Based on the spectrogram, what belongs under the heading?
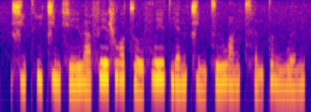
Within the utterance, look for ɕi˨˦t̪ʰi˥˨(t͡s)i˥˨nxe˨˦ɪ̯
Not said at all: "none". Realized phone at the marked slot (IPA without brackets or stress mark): t͡ɕ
